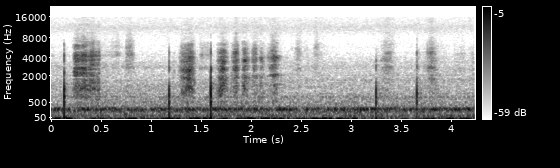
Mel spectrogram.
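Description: A stylus writes and scratches on a pink plastic LCD writing tablet held at the mic, making bright, papery scraping strokes broken by several sharp, brief taps. A steady low hum runs underneath throughout.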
